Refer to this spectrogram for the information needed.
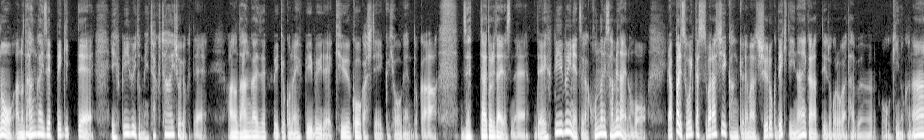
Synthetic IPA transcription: noa̰no̞d̪ãŋɡaize̞pːe̞k̬ʲit̪ːe̞eɸɯ̟̥pʲiːbɯ̟it̪o̞me̞t͡ɕakɯ̥t͡ɕaːiɕo̞ːjo̞̰kɯ̟̥t̪e̞̰ | a̰no̞d̪ãŋɡaize̞pːe̞kʲio̞ko̞no̞e̞ɸɯ̟̥pʲiːbɯ̟id̪e̞kʲʰɨːko̞ːkaɕi̥t̪e̞ikɯ̟ço̞ːɡẽ̞nt̪o̞ka̰d͡ze̞t̪ːait̪o̞ɾʲit̪aid̪e̞sɨne̞̰d̪e̞ːɸɯ̟̥pʲiːbɯ̟ine̞t͡sɨɡakʰõ̞nːaɲ̟isame̞naino̞̰mʔo̞̰japːaɾʲiso̞ːit̪ːasɨbaɾaɕiːkãŋk̬ʲo̞ːd̪e̞mad̪aɕɨːɾʔo̞kɯ̟d̪e̞kʲi̥t̪e̞inaikaɾat̪ːe̞iɯ̟t̪o̞ko̞ɾo̞̰ɡa̰t̪ʰa̰bɯ̟̰̃ɴo̞̰ːkʲḭːno̞̰kanʔa

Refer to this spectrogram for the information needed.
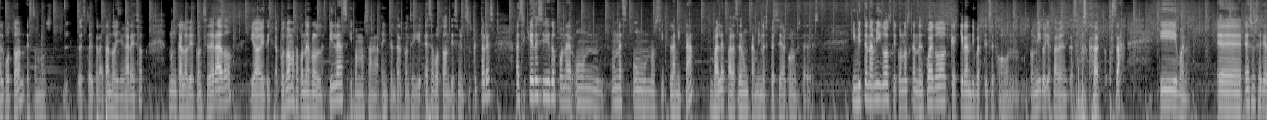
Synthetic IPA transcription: albo̞t̪o̞ne̞st̪amo̞s | ḛst̪o̞jt̪ɾa̰t̪and̪o̞ð̞eʝe̞ɣ̞a̰ɾʔaesok | nũŋkalo̞aβiako̞nsið̞e̞ɾað̞o̞ | ḭojðixḛpwe̞zβamo̞sapo̞ne̞ɾlolaspilasḭβamo̞saint̪e̞nt̪aɾko̞nse̞ɣiɾe̞se̞βo̞t̪o̞nd̪je̞smilsuskɾip̚t̪o̞ɾe̞s | asike̞eðe̞siðiðo̞po̞ne̞ɾununesunosilamit̪a | bale̞paɾaːse̞ɾuŋkamĩno̞e̞spe̞sjalko̞nust̪ḛðe̞̰s | imbit̪e̞namiɣ̞o̞ske̞ko̞no̞skane̞lxwe̞ɣo̞ke̞kjeɾand̪iβe̞ɾt̪iɾse̞ko̰nko̞nmiɣo̞ʝasaβeŋkeasemoskaðakosa | iβwe̞̰no̞̰ | ee̞so̞se̞ɾia

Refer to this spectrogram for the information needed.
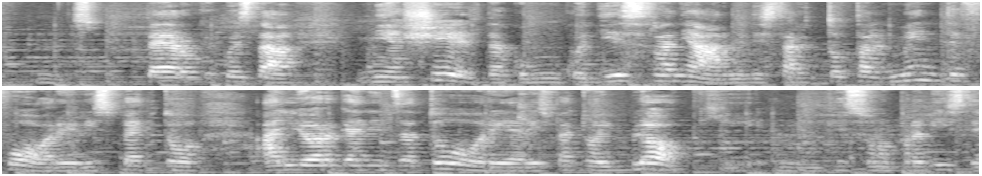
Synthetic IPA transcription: s | pɛːɾok̟ekːwest̪a | miːaʃːelt̪akomuŋkwed̪iest̪ɾaɲarmid̪ist̪aːɾet̪ot̪alment̪efwɔːɾirispɛt̪ːo | aʎːiorɡanid̪zːat̪oːɾirːispɛt̪ːoajblɔkʰːḭk̟esːoːnopɾevist̪i

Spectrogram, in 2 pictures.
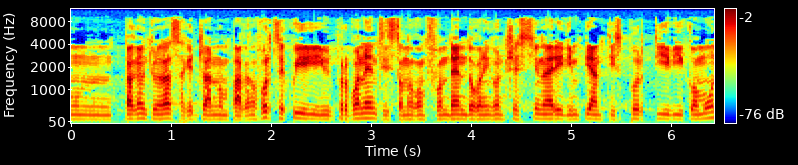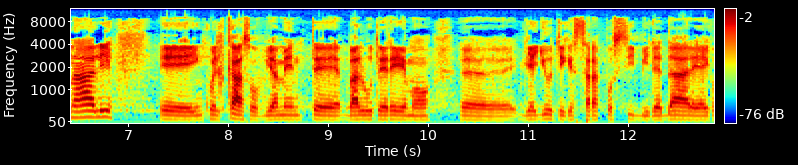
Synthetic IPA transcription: unpaɡament̪d̪unat̪asːaked͡ʒːanːompaːɡanoforsekwipɾoponɛnt̪isist̪anːokoɱfond̪ɛnd̪okonikont͡ʃesːjonaːɾid̪impjant̪isport̪iːvikomunaːlieiŋkwelkaːzoːvːjament̪evalut̪eɾeːmo | ʎiajuːt̪ikesːaɾapːosːibiled̪aːɾeajk

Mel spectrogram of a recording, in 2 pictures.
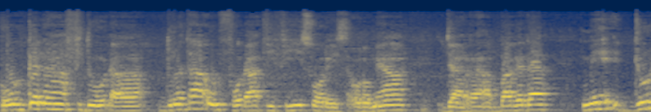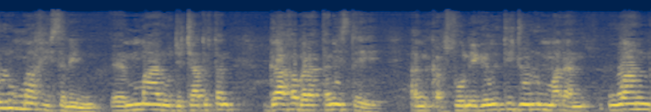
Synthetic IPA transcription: hoːɡːɐnaːfɪd̪oːᶑad̪ʊɾɐt̪aːʔʊlfoːᶑaːt̪iːfɪsoːɾeːsːɐ̰ʔɔɾɔmɪjaːd͡ʒaːrːaːɐbːaːɡɐd̪aː | meːɪd͡ʒoːlːʊmːaːke̞ːsːɐniːnmːaːlhɔd͡ʒːɛt͡ʃːaːt̪ʊɾt̪ɐn | ɡaːfɐbɐɾɐt̪ːɐniːst̪ɐʔɛ | ɐŋkʼɐbsoːneːɡɐlːɪt̪ːɪɪd͡ʒo̞ːlːʊmːaːᶑanwaːn

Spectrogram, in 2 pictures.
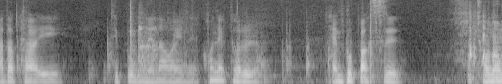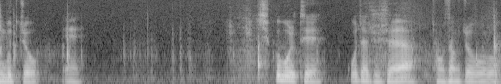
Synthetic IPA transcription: kadap̚tʰai | tip͈ubune̞nawainːɯnkʰʌne̞k̚tʰʌɾɯɭ | empʰɯp͈ak̚s͈ɯ | t͡ɕʌnʌnbut͡ɕ͈ok̚je̞ | ɕʰi̥k͈uboɭtʰɯe | k͈od͡ʑad͡ʑuɕʰʌjat͡ɕʌŋsʰaŋt͡ɕ͈ʌɡɯɾo

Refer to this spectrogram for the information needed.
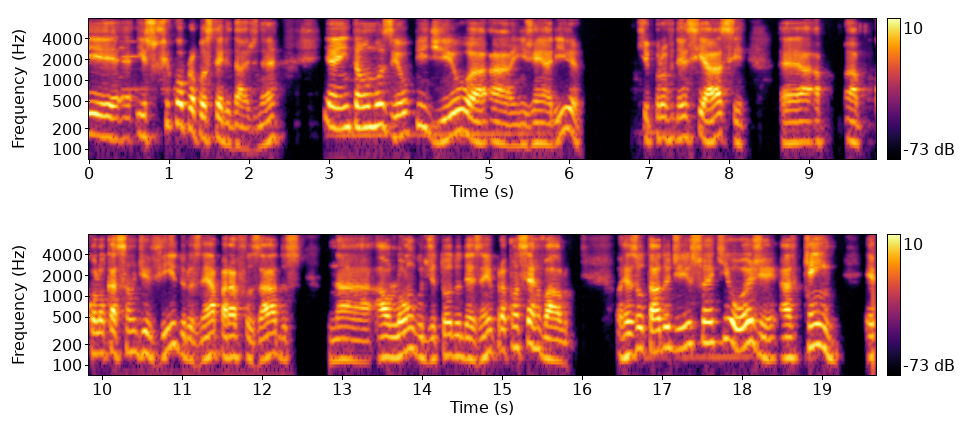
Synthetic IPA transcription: ɪɛisʊ̥fikowpɾɐpost̪eɾid̪ad͡ʒɪnɛ | iaiẽnt̪ɐ̃w̃ʊmuzewpid͡ʒiwɐːẽʒẽɲaɾiɐ | kɪpɾovid̪ẽsiasɪ | ɛɐ | ɐkolokasɐ̃w̃d͡ʒɪvid̪ɾʊznɛpaɾafuzad̪ʊz | nɐawlõŋɡʊd͡ʒɪt̪od̪ʊːd̪ezẽɲʊpɾɐkõseɾvalʊ | ʊɦezuwt̪ad̪ʊd͡ʒisʊɛkɪoʒɪɐkẽj̃

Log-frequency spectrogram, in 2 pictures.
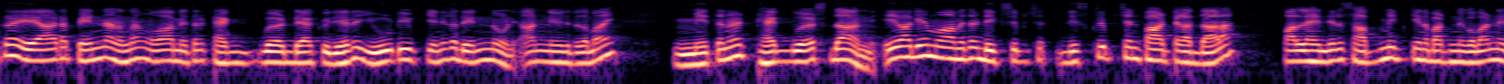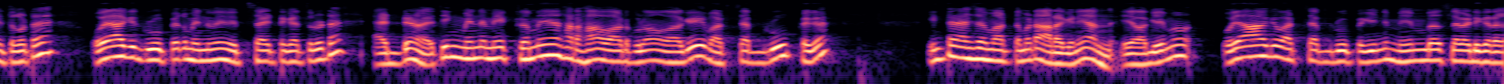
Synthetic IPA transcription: kəejaːʈəpenːalɐnaŋoʋaːmet̪ənəʈɛɡ̚ʋəːɖːejakʋid̪iɦeɾəjuːʈjuːb̚kiənekəd̪enːoːnḛʔa̰nːiʋid̪iʈət̪amaj | met̪ənəʈɛɡʋəːɖsd̪aːnːḛʔeːʋaɡejmːoʋaːmet̪̬ənəɖiɖiskɾipʂənpaːʈːekat̪̚d̪aːla | palːəɦɛ̃nt̪iənəsab̚miʈ̚kiənəbaʈ̬ːnekobanːeet̪əkoʈə | ojaːɡeɡɾuːpːekəmenːəʋeʋebsajiʈːekæt̪ːuləʈəæɖʋenoʋait̪iŋmenːəmeːkɾəməjəɦaɾɐɦaoʋaːʈəp̬uluʋaŋoʋaːɡeʋɐʈsɛp̚ɡɾuːpːekə | iɳʈəɾnæʃənəlmat̪ːəməʈəaɾɐɡenejanːə̰ʔeːʋaɡeːmə | ojaːɡeʋɐʈsɛp̚ɡɾuːpːekinːemembəɾsləʋɛɖikəɾəɡ

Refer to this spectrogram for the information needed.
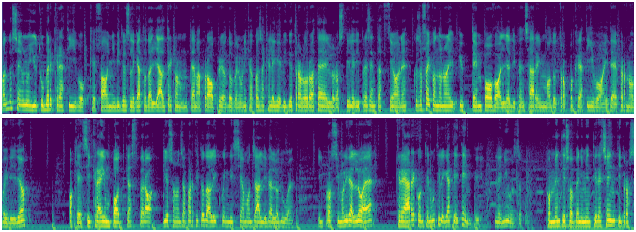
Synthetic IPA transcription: kwand̪osɛjunjut̪uːberkɾeat̪iːvokʰefːaoɲːiviːd̪eozleɡaːt̪od̪aʎːalt̪ɾikonunt̪ɛːmapɾɔːpɾjod̪oːveluːnikakɔːzakelːɛːɡalviːd̪eot̪ɾʔaloːɾoat̪ːɛilːoːɾost̪iːled̪ipɾezent̪at̪sːjoːnekɔzafajkwand̪ononajpjut̪ːɛmpovɔʎːad̪ipensaːɾeimmːɔːd̪ot̪ɾɔpːokɾeat̪iːvoaid̪ɛːepernwɔːveviːd̪eo | okːɛjsikɾɛjumpɔd̪kast̪peɾɔiːosoːnod͡ʒapːart̪iːt̪od̪alikwind̪isjaːmod͡ʒaːlːivɛlːod̪uːe | ilpɾɔsːimolivɛlːoɛ | kɾeaːɾekont̪enuːt̪ileɡaːt̪iajt̪ɛmpi | lenjuːz | komːent̪isuavːeniment̪iɾet͡ʃɛnt̪iɡɾɔsː

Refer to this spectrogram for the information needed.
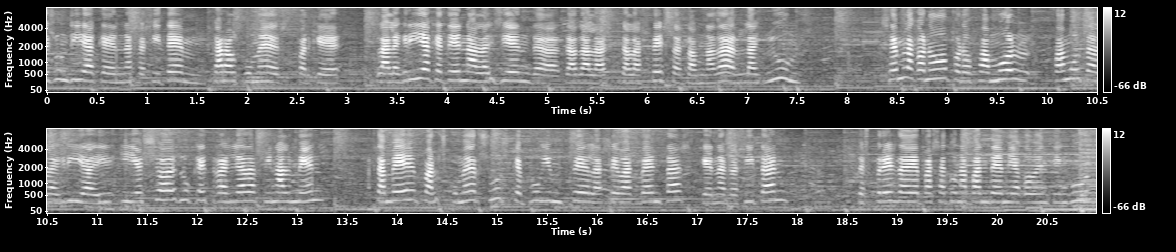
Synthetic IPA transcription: ezund̪iəkənəsəsit̪ɛm | kaɾəlˠkumɛrspəɾkɛ | lələɣɾiəkət̪enələʒend̪əd̪əðələsd̪ələsfest̪əzðəlˠnəðalˠːəzʎums | sɛmbləkənopəɾɔfamolˠ | famɔlˠt̪əːləɣ̞ɾiəiːəʃɔezlukət̪ɾəzʎað̞əfinalˠmen | t̪əmbepəɾlˠskumɛrsuskəpuɣiɱfeləsːeβ̞əzβɛnt̪əskənəsəsit̪ən | d̪əspɾezðəβɛpəsat̪unəpənd̪ɛmiəkoβent̪iŋɡut̪

